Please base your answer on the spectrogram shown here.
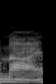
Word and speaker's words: Nighy: And I They believe that's how you say his name, Bill Nye. Like it's spelled like Bill Nighy, but I'm pretty sure he's Bill Nye, just not the science guy.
